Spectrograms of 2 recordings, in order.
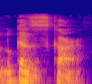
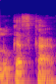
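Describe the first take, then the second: First: The name ends with a z sound. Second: The name ends with an s sound. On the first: The speaker calls it right. "falo Lucas car" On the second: The speaker calls it wrong. "Não posso falar Lucas car"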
